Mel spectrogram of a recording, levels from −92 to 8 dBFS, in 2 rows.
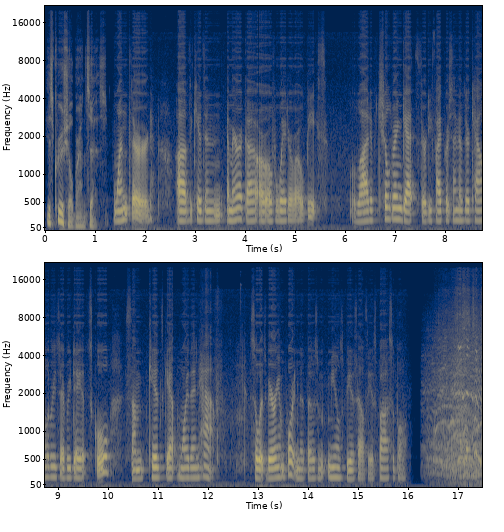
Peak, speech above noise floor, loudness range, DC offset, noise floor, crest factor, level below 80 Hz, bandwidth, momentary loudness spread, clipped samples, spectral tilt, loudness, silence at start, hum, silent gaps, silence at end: -6 dBFS; 24 dB; 3 LU; under 0.1%; -50 dBFS; 20 dB; -54 dBFS; over 20 kHz; 12 LU; under 0.1%; -6 dB/octave; -26 LUFS; 0.05 s; none; none; 0 s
